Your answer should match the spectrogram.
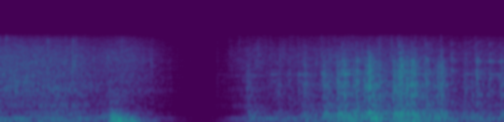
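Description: Pakoda batter deep-frying in hot oil, a steady crackling sizzle. A low bump comes about one and a half seconds in. The sound drops out for half a second, then returns louder and more crackly.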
